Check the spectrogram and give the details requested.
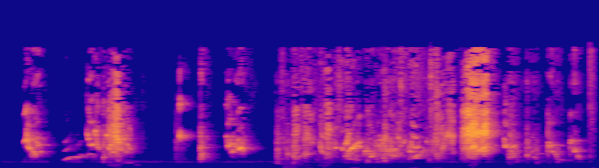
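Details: Indoor pet budgies give loud, harsh squawky chirps, then a long unbroken stretch of fast scratchy warbling and chattering.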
